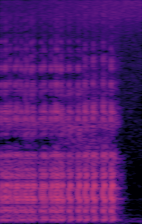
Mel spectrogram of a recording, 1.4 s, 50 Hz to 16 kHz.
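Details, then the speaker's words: Ibiza Standup212 active speaker switched on from mains: rapid stuttering crackle about ten pulses a second fading after a second, then plays normally; on battery it instead has persistent background noise. "donc ici je vais le mettre sur secteur voilà je l'allument il ya un vilain craquements"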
